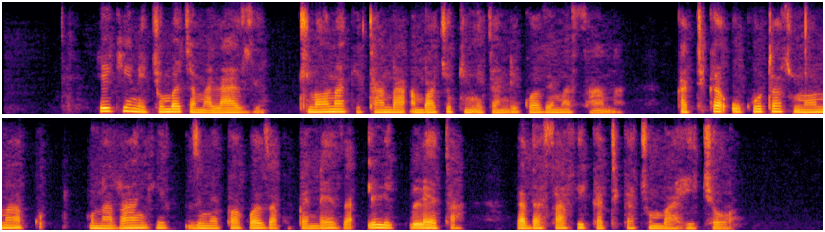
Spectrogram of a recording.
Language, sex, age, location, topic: Swahili, female, 25-35, Nairobi, education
